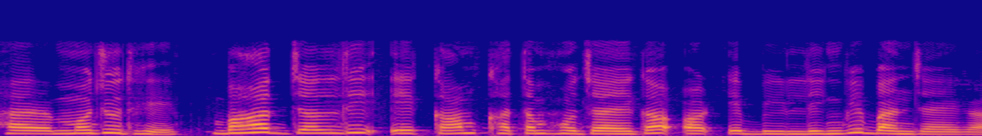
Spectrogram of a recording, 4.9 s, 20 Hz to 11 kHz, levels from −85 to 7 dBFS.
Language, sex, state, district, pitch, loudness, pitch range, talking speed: Hindi, female, Uttar Pradesh, Muzaffarnagar, 245 Hz, -18 LUFS, 225-270 Hz, 195 wpm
